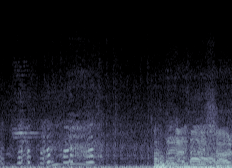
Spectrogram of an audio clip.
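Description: Low engine and road rumble of an open-back Mahindra Bolero pickup truck under voices; about one and a half seconds in the rumble turns suddenly much louder as the truck is under way.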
